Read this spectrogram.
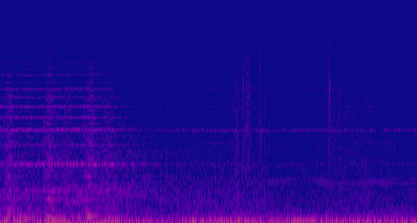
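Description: Footsteps patter on dry ground.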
